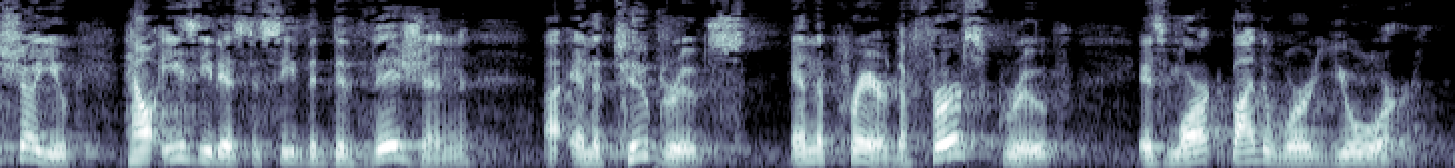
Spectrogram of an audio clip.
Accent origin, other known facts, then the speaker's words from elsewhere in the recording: the South, United States; I'm from the South. I speak two languages, English and bad English, mostly the second one.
